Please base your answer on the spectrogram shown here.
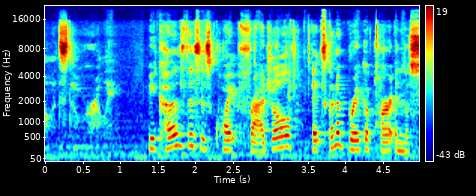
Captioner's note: water sloshing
